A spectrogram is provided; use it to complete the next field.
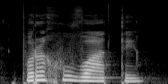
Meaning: to count, to calculate
- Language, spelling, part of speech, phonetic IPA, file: Ukrainian, порахувати, verb, [pɔrɐxʊˈʋate], Uk-порахувати.ogg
